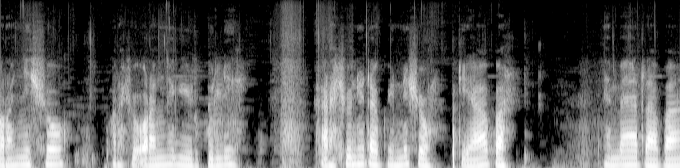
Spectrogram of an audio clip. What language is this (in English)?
Masai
